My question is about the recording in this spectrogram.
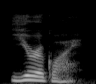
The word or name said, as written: uruguay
